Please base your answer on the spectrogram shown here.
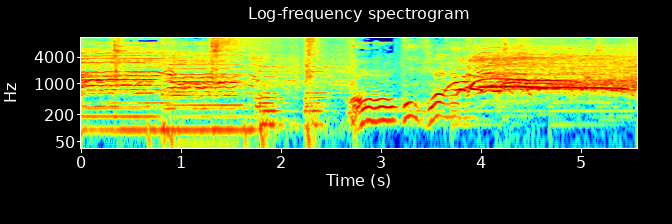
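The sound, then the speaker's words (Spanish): Audience cheering, whooping and shouting as the crowd rises to a standing ovation after a seated guest takes a microphone and sings briefly, the loud cheers and yells building and holding strong to the end. “el público enloqueció, todo el público se puso en mm. pie.”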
